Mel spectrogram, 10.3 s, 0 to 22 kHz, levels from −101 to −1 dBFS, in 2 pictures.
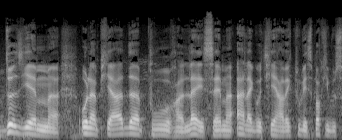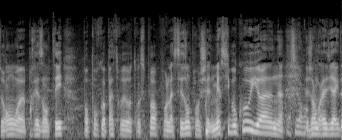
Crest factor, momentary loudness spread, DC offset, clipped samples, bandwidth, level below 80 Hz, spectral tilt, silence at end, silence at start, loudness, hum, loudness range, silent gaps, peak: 18 dB; 7 LU; under 0.1%; under 0.1%; 14 kHz; -64 dBFS; -5.5 dB/octave; 0 s; 0 s; -27 LUFS; none; 3 LU; none; -8 dBFS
